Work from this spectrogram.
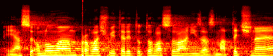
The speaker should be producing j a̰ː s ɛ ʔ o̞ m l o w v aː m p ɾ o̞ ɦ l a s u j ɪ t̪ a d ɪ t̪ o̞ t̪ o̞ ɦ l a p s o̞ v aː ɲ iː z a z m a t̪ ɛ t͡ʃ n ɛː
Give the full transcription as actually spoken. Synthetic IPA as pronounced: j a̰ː s ɛ ʔ o̞ m l o w v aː m p ɾ o̞ ɦ l a ʃ u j ɪ t̪ ɛ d ɪ t̪ o̞ t̪ o̞ ɦ l a s o̞ v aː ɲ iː z a z m a t̪ ɛ t͡ʃ n ɛː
